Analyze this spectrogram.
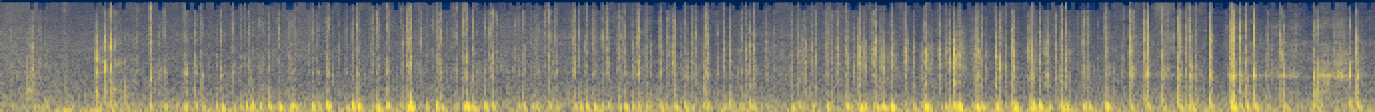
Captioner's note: soft finger tapping; nail tapping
